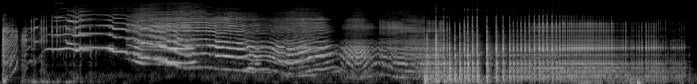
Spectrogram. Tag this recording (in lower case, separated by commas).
squeak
